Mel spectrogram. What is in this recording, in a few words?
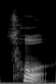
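"cuo", Mandarin Chinese, tone 4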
